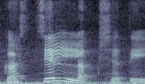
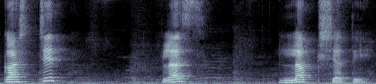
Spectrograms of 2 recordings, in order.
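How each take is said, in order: First: कश्चिल लक्ष्यते with a held doubled ल; joined by sandhi. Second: कश्चित and लक्ष्यते said as two separate words with a pause; split apart. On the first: Teacher showing the joined sandhi form. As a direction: run कश्चिल straight into लक्ष्यते. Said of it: "कश्चिल लक्ष्यते बन गया ये". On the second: Teacher showing the words before sandhi, said apart. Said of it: "कश्चित लक्ष्यते में संधि देख ली जाए". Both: Shown as a demonstration.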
